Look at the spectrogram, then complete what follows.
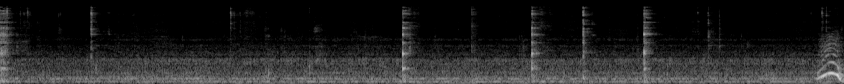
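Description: Metal fork clinking and scraping against a glass serving bowl of noodles, a scattering of light clicks every second or so over a steady low hum. A short voiced hum near the end.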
